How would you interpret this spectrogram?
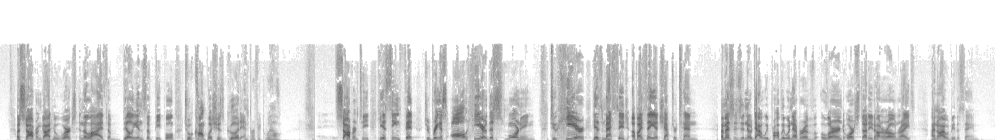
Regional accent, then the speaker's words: San Diego, California, United States; Now, growing up in San Diego, I would often go to Padre games with my dad.

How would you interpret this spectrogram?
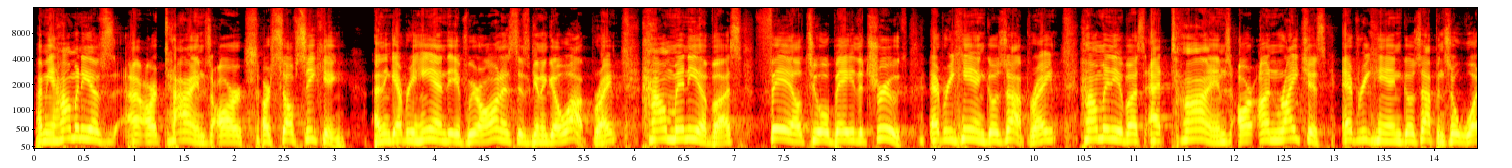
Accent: California, United States; Now, I'm from California, and like all good Californians, I spent a good amount of my teenage and young adult years at the beach.

